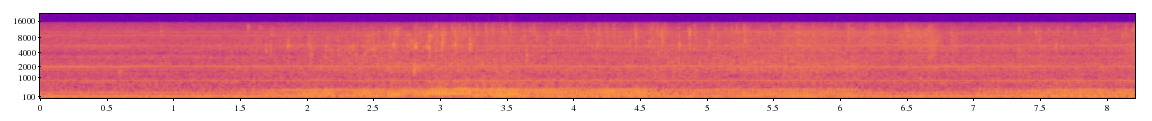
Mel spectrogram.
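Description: Benchtop vortex mixer running in touch mode with a plastic tube of natto and sterile water pressed onto its cup: a steady low motor hum that grows louder and rougher about two seconds in as the tube's contents are whirled into a suspension.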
